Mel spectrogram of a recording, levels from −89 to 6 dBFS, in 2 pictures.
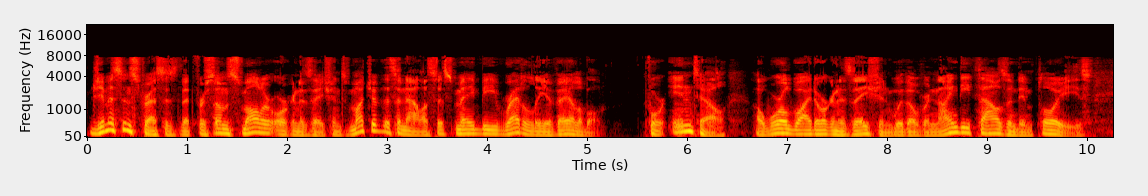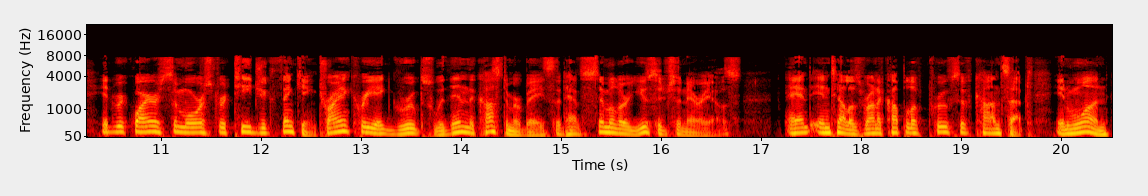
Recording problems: garbled, watery; badly; nothing above 7.5 kHz

